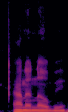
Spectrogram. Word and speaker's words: Anunoby: Anunoby. Anunoby.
